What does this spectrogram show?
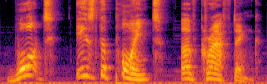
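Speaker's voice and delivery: usual speaking voice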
